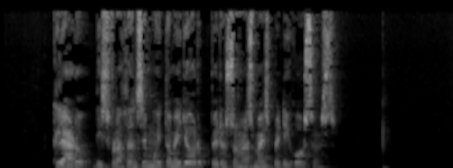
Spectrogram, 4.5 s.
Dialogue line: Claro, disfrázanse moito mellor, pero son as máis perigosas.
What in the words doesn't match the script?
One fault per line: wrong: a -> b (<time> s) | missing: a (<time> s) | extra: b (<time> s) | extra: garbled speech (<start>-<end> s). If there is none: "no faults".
no faults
